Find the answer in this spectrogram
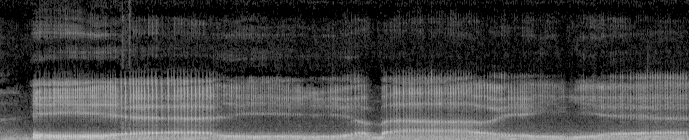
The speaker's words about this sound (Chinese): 练习气泡音的第一天，练习气泡音的第一周，练习气泡音的一个月啊。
